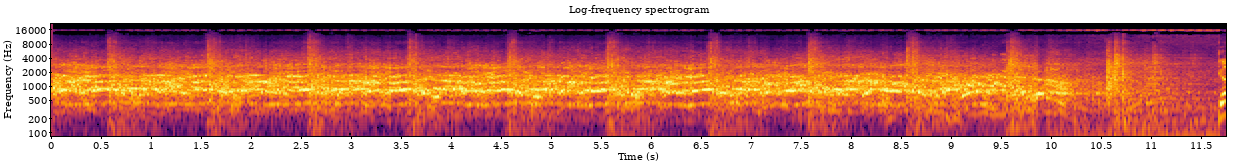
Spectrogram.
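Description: Hands beat on chests in a steady rhythm, about once a second.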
